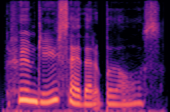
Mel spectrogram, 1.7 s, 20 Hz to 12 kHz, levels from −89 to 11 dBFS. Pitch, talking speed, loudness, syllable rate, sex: 220 Hz, 280 wpm, -15 LUFS, 5.6 syllables/s, female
